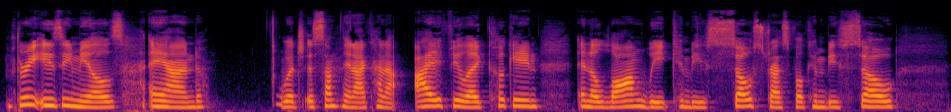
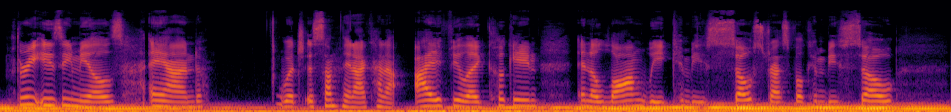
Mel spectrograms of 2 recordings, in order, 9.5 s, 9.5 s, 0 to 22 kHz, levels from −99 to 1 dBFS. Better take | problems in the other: first | low rumble; loud; throughout; 5 dB below the speech

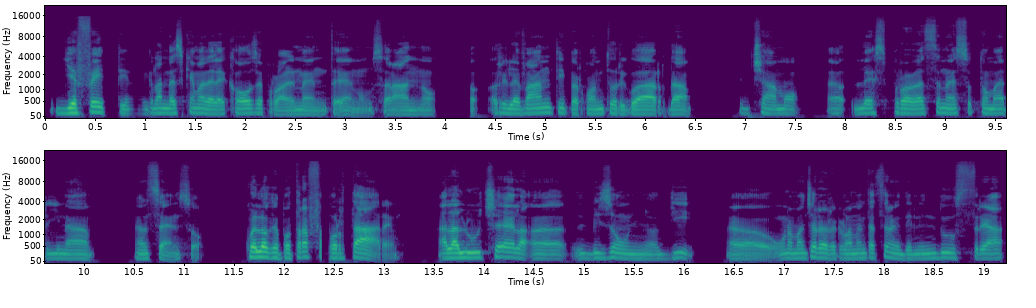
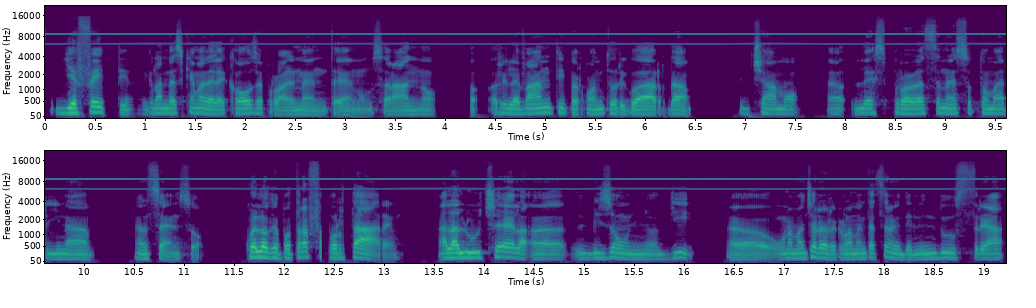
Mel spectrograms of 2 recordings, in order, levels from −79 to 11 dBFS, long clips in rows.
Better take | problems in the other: first | high-pitched whine; loud; throughout; 8.5 kHz, 7 dB below the speech

